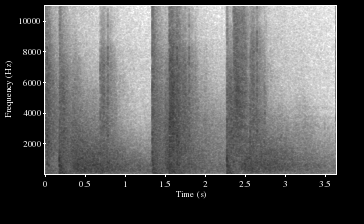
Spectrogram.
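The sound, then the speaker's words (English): Heavy artillery booms in a steady succession, several deep cannon blasts with sharp onsets and long rumbling decays that overlap into a continuous roar, loud, with no voices; cannon fire flying over a house and exploding above advancing Confederate troops. “And then you would hear the explosive sounds of artillery”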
